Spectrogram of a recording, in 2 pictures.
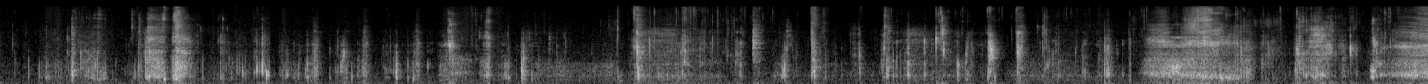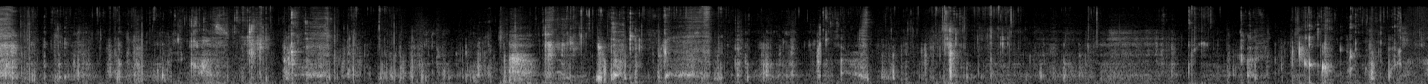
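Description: Close-up eating sounds of BBQ-sauce-coated fried chicken drumsticks: bites into the coating and chewing, an irregular run of short snaps and mouth clicks, with a longer, louder stretch about twelve seconds in.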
